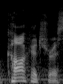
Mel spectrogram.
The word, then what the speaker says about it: cockatrice: Oh, cockatrice.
